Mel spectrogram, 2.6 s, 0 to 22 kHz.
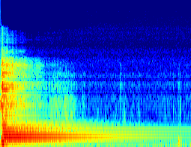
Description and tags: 96kElectricKalimba - M4harmonic
Tones from a small electric kalimba (thumb-piano) played with healthy distortion through a miniature amplifier.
